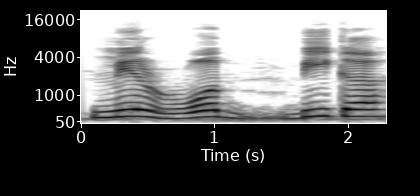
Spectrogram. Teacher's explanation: یہاں پر ادغام تو ہوگا لیکن غنہ نہیں ہوگا، نون ساکن سائلنٹ ہو جائے گا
